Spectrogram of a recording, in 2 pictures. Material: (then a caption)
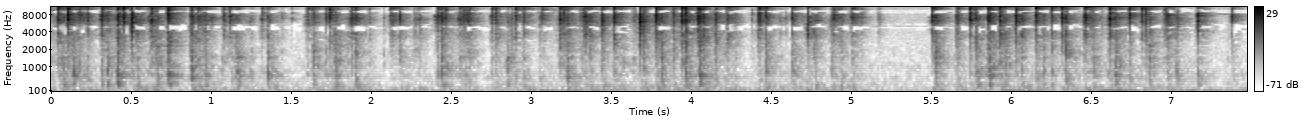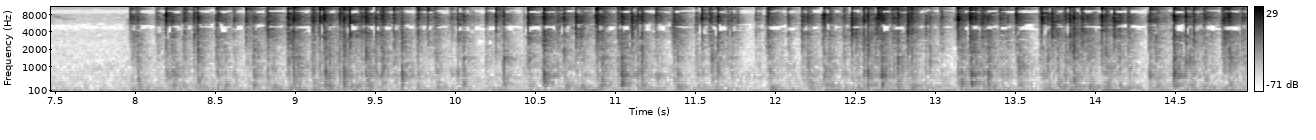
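Plastic. Long red acrylic nails type rapidly on the hollow keys of a full-size white plastic computer keyboard with a numpad, lying on a world map. The result is a dense stream of bright, sharp clicks and clacks that die away almost instantly, broken by two brief pauses around the fifth and eighth seconds.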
